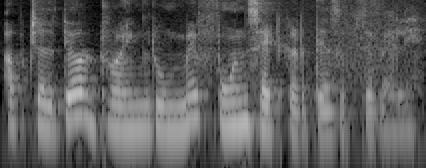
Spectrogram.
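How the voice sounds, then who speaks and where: A woman's voice: mid-range voice, quick pace, a little mellow, breathy edge. Chatty young woman vlogging at home. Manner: chatty, giggly, addresses viewers as guys. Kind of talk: casual vlog with voice-over. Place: home, kitchen and drawing room. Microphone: phone camera.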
